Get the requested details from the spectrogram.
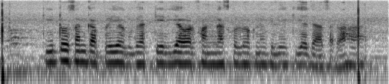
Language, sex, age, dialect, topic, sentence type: Hindi, male, 60-100, Awadhi Bundeli, agriculture, statement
